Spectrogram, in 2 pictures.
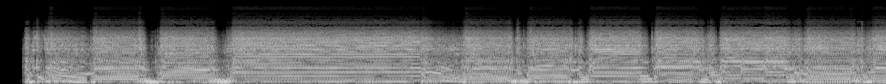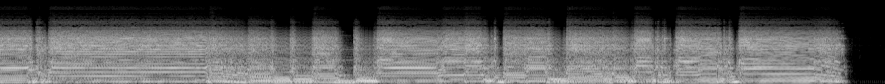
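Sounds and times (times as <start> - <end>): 
JCA 20 vintage rock music: 0.2 - 17.4.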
